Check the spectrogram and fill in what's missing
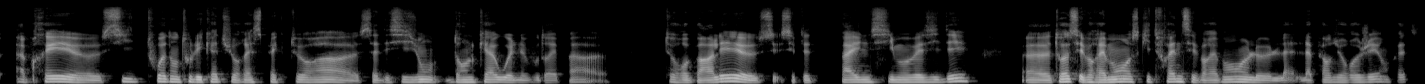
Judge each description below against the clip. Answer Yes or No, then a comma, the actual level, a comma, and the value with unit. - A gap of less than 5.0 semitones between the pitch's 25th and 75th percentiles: Yes, narrow, 2.4 semitones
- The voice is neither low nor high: No, low, 110 Hz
